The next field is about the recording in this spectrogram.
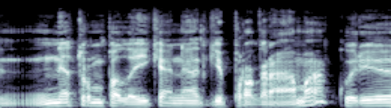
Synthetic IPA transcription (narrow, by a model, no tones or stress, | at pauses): nʲɛt̪ɾʊmpɐlˠɐɪkʲoːnʲæːd̪ʲɡʲɪpɾoːɡɾɑ̰ːmɑːkʊɾʲɪ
